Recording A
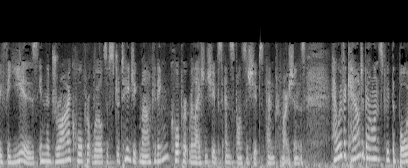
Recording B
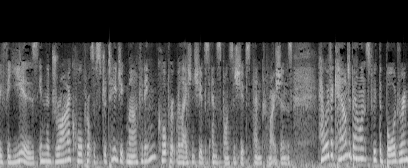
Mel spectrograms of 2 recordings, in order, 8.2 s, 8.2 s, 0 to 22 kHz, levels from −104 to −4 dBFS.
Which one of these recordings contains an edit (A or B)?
B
